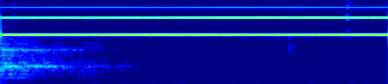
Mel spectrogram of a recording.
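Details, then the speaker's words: Electric dryer thermostat checked with a continuity meter while heated by a lighter; the high-pitched continuity beep never breaks as it heats, so the thermostat is stuck closed. "That noise, it should stop. That it's not stopping. But now it should stop if it opens."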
